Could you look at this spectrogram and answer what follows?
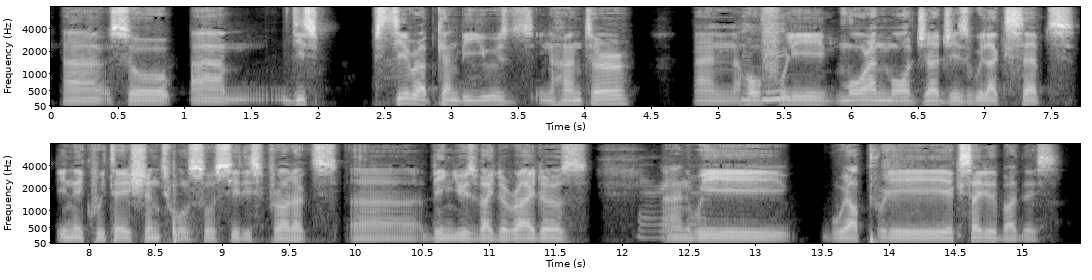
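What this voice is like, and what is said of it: French accent. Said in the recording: “a sexy French accent”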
